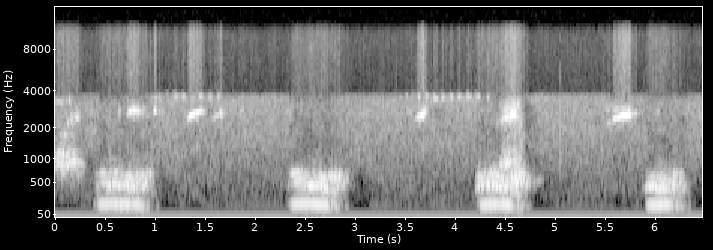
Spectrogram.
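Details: At Pete's Pond, Mashatu Game Reserve, Botswana, on June 22, 2010, a lion huffs in low, throaty half-second bursts about every two seconds, with thin high bird chirps between; birds, impala and baboons also gave alarm calls.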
